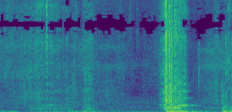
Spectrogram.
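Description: Outboard remote control box shift lever being moved out of reverse back to neutral: a low rumble of handling, then a loud clunk near the end as the lever drops into its detent.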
